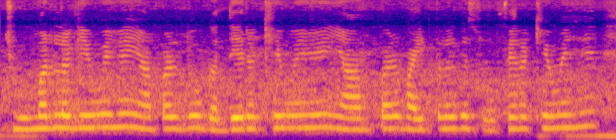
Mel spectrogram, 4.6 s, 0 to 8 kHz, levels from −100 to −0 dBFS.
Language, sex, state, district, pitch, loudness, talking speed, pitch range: Hindi, female, Delhi, New Delhi, 255 Hz, -17 LUFS, 220 wpm, 250-270 Hz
